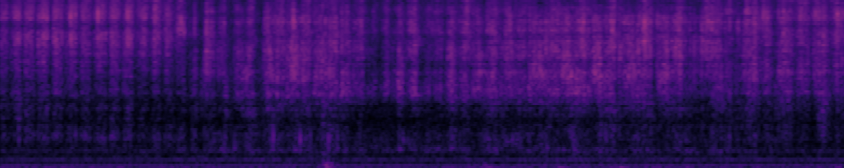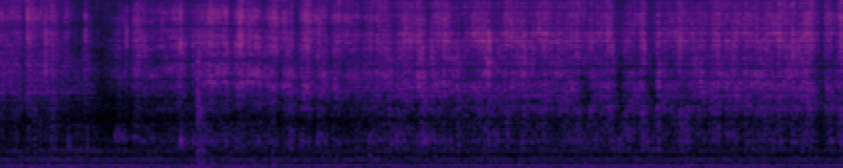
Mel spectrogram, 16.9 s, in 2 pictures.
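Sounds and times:
person brushing teeth: 0.0s - 16.8s.

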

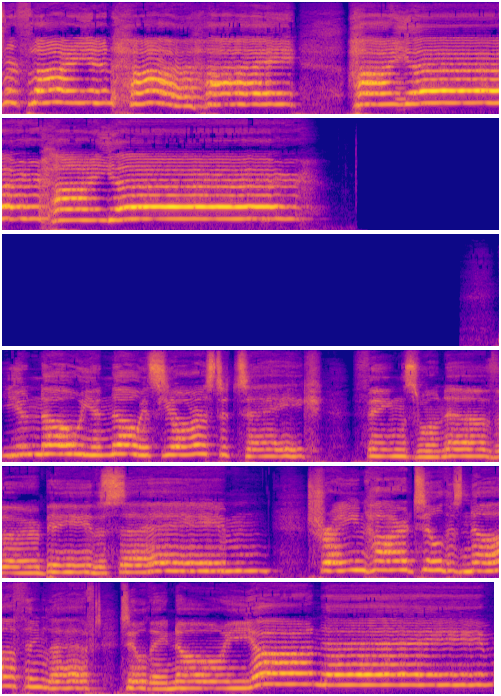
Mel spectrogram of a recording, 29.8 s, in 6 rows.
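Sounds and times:
a cappella singing: 0.0s - 8.2s, 14.9s - 29.7s.

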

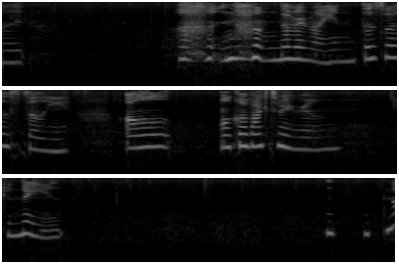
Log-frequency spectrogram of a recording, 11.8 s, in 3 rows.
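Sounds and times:
low thunder rumbling in a thunderstorm: 0.0s - 11.8s
thunderstorm rain hissing: 0.0s - 11.8s
speech: 1.8s - 8.6s.

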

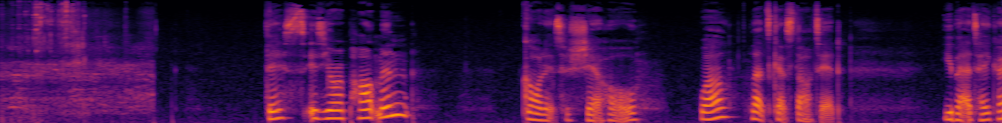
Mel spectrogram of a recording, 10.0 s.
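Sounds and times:
car keys jangling as they are handed over: 0.0s - 1.0s
speech: 2.7s - 4.2s, 5.2s - 8.5s, 9.4s - 10.0s.

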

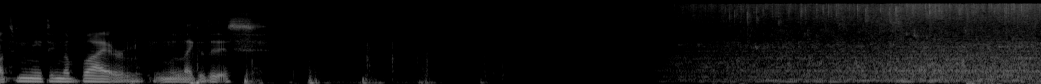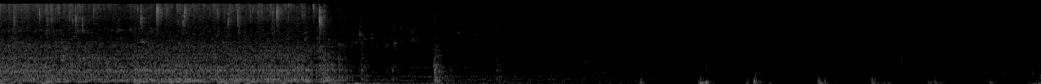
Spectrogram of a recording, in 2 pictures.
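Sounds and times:
speech: 0.0s - 2.7s
hot shower running: 6.6s - 17.1s
scattered drips: 6.6s - 17.1s.

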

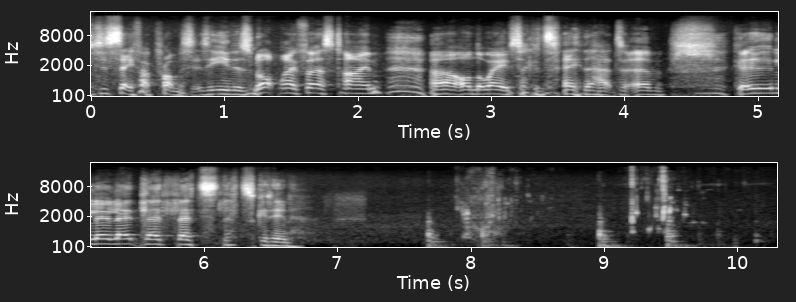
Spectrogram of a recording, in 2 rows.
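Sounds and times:
speech: 0.0s - 6.8s, 7.7s - 8.3s, 9.0s - 9.6s
oars rowing a boat through water: 7.0s - 10.2s.

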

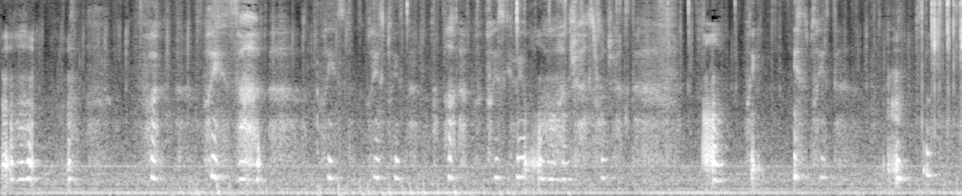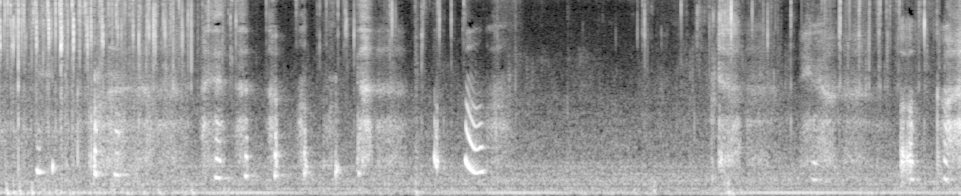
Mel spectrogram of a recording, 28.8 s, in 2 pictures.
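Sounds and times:
noisy wet noises of a really wet dog: 0.4s - 21.6s, 23.9s - 28.8s.

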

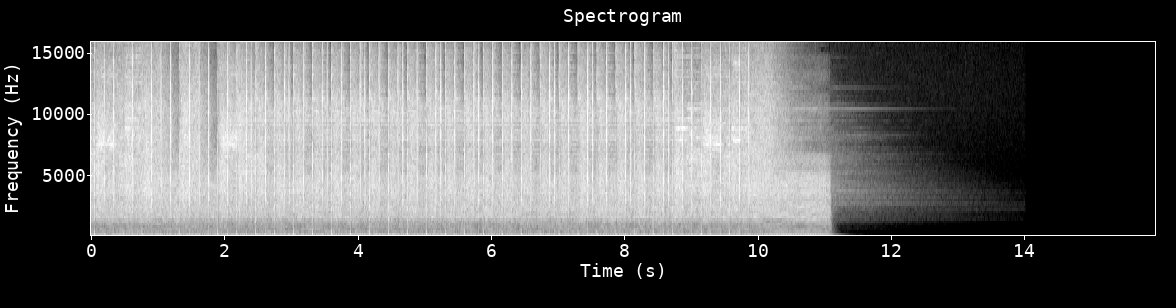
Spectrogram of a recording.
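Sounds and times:
drums: 0.0s - 12.0s.

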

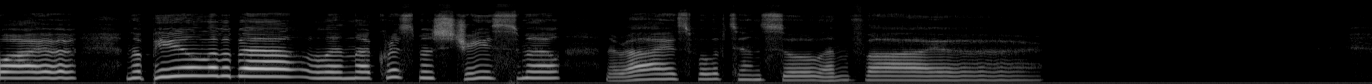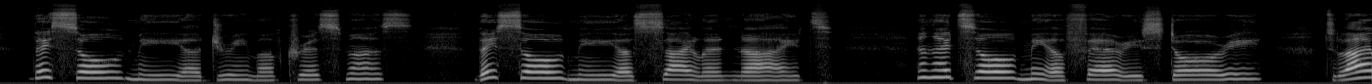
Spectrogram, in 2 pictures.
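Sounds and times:
a cappella singing: 0.0s - 10.5s, 14.0s - 17.8s, 18.5s - 22.1s, 22.9s - 26.4s, 27.0s - 27.4s.

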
